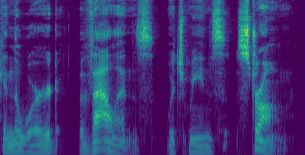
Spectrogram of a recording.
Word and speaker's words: valens: like in the word valens, which means strong, although the Romans would have pronounced it closer to wallens.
